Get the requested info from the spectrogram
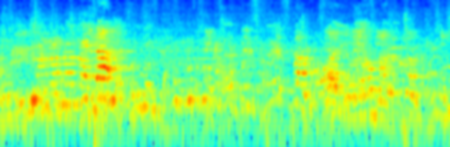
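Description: Two young children talking back and forth in high voices, with one louder, rising exclamation about a second in.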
